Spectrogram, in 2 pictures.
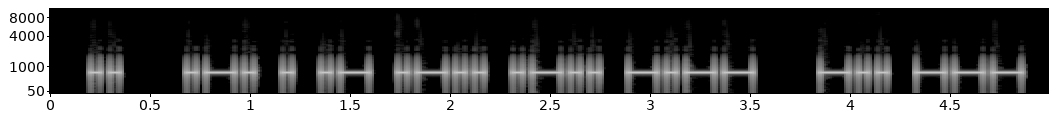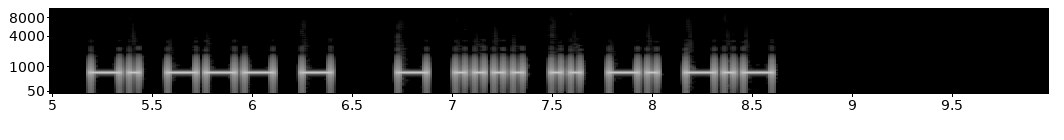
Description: Morse code, heard as a keyed tone, about 25 wpm, 700 Hz. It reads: I REALLY DO NOT THINK
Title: Sets of 5 Words Encore2 25wpm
